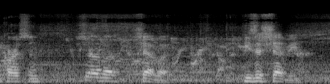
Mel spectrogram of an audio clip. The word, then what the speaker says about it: Sheva: Sheva.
